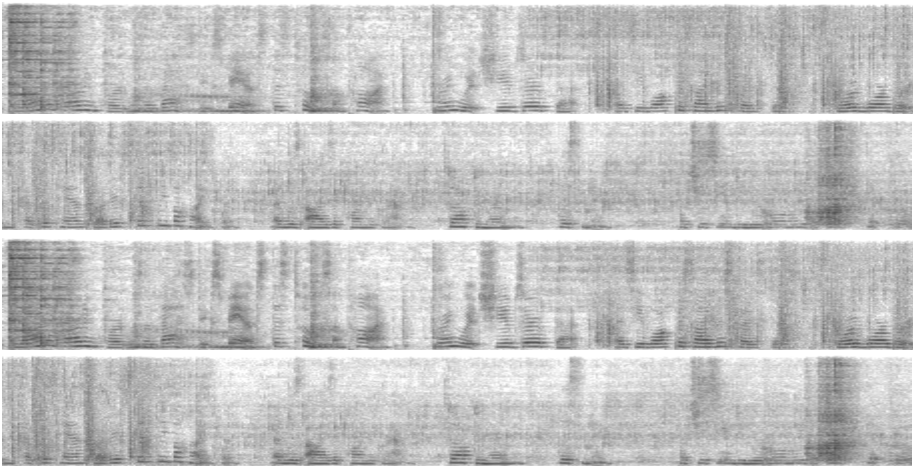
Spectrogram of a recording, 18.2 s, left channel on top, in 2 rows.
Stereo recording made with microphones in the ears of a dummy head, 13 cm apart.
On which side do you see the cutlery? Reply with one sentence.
You can hear the cutlery in the centre.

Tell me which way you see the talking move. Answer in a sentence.
In this clip you hear the talking go from the right side to the left.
